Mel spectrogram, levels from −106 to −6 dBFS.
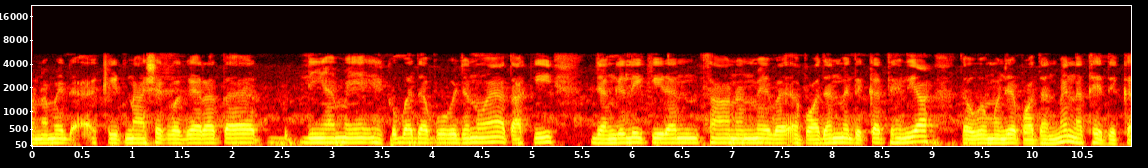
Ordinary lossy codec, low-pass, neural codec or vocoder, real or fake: none; 5.4 kHz; none; real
